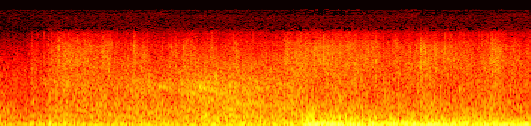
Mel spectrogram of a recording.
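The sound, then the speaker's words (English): A boat pulls away across the water after packs and wire reels go overboard and frogmen are left behind. A low, rumbling engine-and-water roar with wind-like rush swells louder partway through and stays steady. “Then the boat speeds away, leaving the men's heads bobbing in its wake.”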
